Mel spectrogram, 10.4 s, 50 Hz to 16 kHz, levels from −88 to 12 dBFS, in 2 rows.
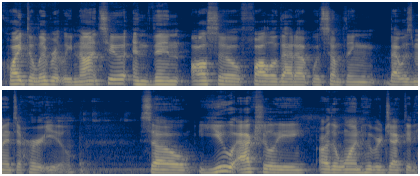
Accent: American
